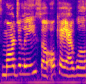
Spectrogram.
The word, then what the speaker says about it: Marjorie: I used to say that, but then I wondered if the J was silent, so I've been saying Mary Lee, but it is Marjorie.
